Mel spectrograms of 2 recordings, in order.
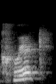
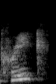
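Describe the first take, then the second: First: It is said with a Pittsburgh accent. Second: It is said with a standard accent.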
